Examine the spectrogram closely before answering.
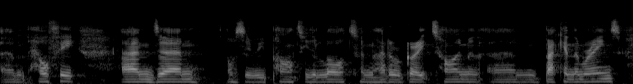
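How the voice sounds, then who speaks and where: This man has a British accent and a medium pitch. His tone is bright and sharp. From UK. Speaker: ex-marine and charity co-founder. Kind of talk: interview. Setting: hotel venue podcast recording. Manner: hesitant, many fillers.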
